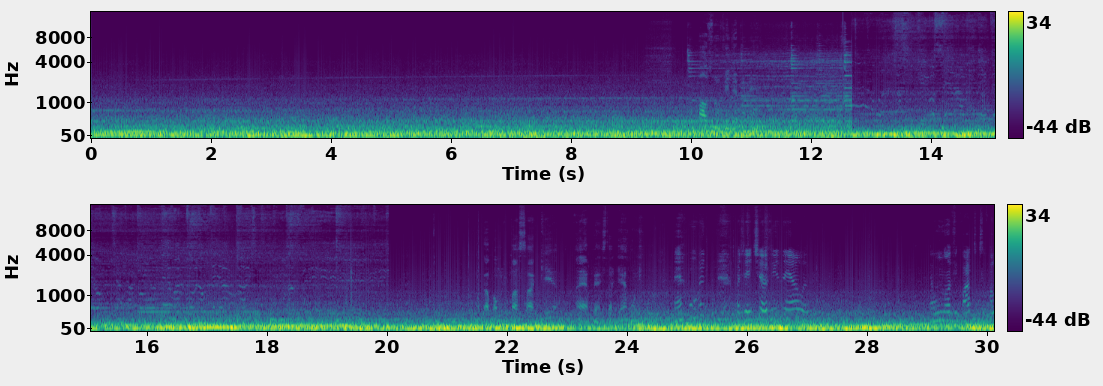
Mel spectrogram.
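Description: Steady low rumble of tyres and engine inside a car cruising on a highway, with fainter higher-pitched sounds over it from about ten seconds in.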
